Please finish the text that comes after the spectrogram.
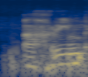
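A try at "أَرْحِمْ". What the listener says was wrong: hurufnya tertukar Pak Bukan ahrim tapi arhim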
